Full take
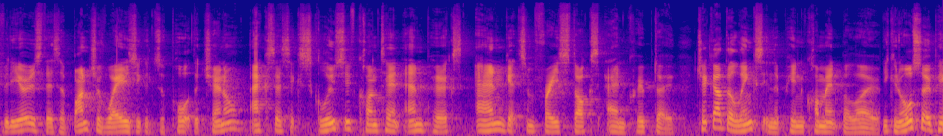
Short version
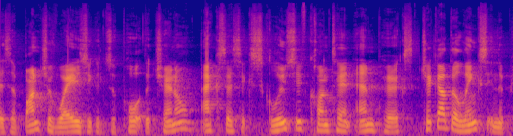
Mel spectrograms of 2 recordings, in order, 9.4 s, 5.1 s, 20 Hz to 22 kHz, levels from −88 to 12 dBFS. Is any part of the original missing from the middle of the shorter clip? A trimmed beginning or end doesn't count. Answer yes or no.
yes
